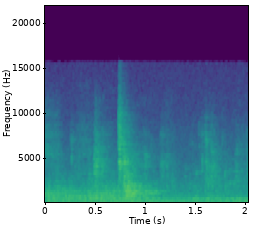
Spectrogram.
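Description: A marker pen drawn across a whiteboard, with a short squeak about three quarters of a second in, over steady room hum.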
